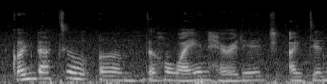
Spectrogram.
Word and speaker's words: Hawaii: are The Originators of Hawaii Hawaii that's the proper way to say it and um they think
